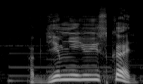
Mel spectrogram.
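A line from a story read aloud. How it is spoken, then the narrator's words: Small rooster shouting after. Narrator (Russian): прокричал бесцветный петушок вслед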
